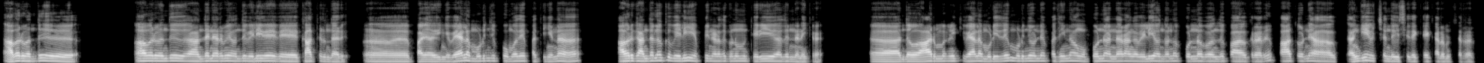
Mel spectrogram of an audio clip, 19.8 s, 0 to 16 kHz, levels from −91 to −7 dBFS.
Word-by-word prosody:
அவர் 145 +3 +5
வந்து 140 +4 -1 1.3
அவர் 150 +1 +5
வந்து 150 +2 0 0.3
அந்த 135 +3 0
நேரமே 145 +1 +2
வந்து 140 +2 -3
வெளியவே 145 -2 +2 0.2
காத்திருந்தாரு. 120 -4 0 0.3
ஆ, - - 0 0.6
ப - - +1 0.3
இங்க 120 0 -3
வேலை 155 +4 +5
முடிஞ்சு 150 +2 -4
போம்போதே 135 +1 -1
பாத்தீங்கன்னா, 125 +3 -1 0.8
அவருக்கு 145 +1 +5
அந்த 145 +3 0
அளவுக்கு 170 +2 -1
வெளிய 155 +1 +1
எப்டி 145 0 -6
நடந்துக்கணும்னு 135 0 -3
தெரியாதுன்னு 130 -2 0
நெனைக்குறேன். 105 -3 -6 0.7
அ, - - 0 0.3
அந்த 120 +1 0 0.2
6:00 135 0 +5
மணிக்கு 140 +1 -4
வேல 135 +1 +4
முடியுது. 130 +4 -1
முடிஞ்ச 145 +1 -2
உடனே 150 0 -3
பாத்தீங்கன்னா 140 +3 -3
அவங்க 135 -3 -2
பொண்ணா 140 +1 0
அந்நேரம் 135 +1 +1
அங்க 135 -1 -1
வெளிய 140 +2 +1
வந்த 130 0 -4
உடனே, 145 -1 -5
பொண்ண 135 0 -1
வந்து 130 +1 -3
பாக்குறாரு, 120 +3 0 0.2
பாத்த 135 0 +1
உடனே 145 +3 -1 0.5
அங்கயே 165 +5 +2
வெச்சு 140 - -6
அந்த 125 -1 -1
விஷயத்த 120 +2 -4
கேக்க 110 -2 -2
ஆரம்பிச்சிடுறாரு. 100 -1 -7
135 Hz, 155 wpm, -23 LUFS, 130-145 Hz, 1.3 s, அவர்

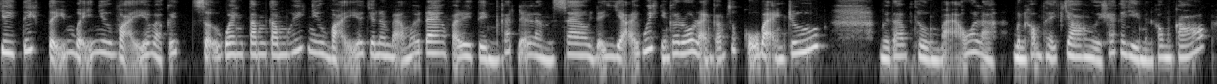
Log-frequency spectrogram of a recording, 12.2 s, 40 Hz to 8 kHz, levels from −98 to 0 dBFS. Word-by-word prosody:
chi 290 -4 +4
tiết, 340 0 0
tỉ 255 - +2
mỉ - - +2
như 295 -3 -1
vậy 260 - -2
á, - - 0
và 235 -6 -2
cái 285 - -3
sự - - -1
quan 265 +1 +2
tâm, 260 0 0
tâm 255 0 0
huyết 340 +7 -2
như 285 -4 -1
vậy 200 -3 -1
á, 270 - 0
cho 265 - +1
nên 250 -2 0
bạn 200 -3 -2
mới 270 +6 -1
đang 285 -1 +4
phải - - +1
đi 240 -1 +4
tìm 200 -3 +3
cách 315 - -6
để - - -1
làm 215 -8 -1
sao 250 +3 -1
để - - 0
giải 225 -3 0
quyết 360 +4 +4
những 205 - -2
cái 275 - 0
rối 300 +3 +4
loạn 270 - 0
cảm 195 +5 -4
xúc 345 +2 -5
của - - +2
bạn 200 -6 +3
trước. 315 - +3 0.6
Người 205 -4 +2
ta 235 +3 -3
thường 190 -6 +2
bảo 280 - -4
á 305 - -1
là 205 -11 -3 0.2
mình 205 -3 +5
không 240 - -3
thể 225 -4 -2
cho 235 -4 +3
người 210 -5 +1
khác 290 - -5
cái 280 - 0
gì 210 -5 +3
mình 180 -2 +1
không 215 +1 0
có. 230 - -1
255 Hz, 285 wpm, -23 LUFS, 215-285 Hz, 0.6 s, mình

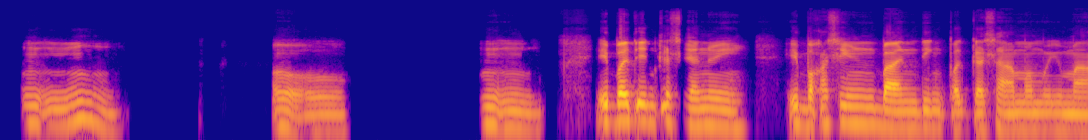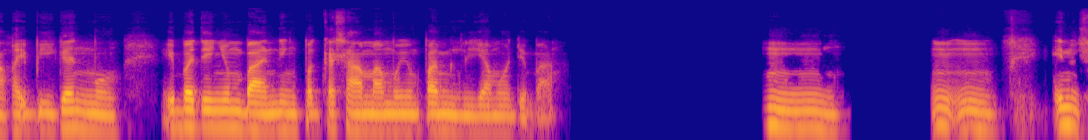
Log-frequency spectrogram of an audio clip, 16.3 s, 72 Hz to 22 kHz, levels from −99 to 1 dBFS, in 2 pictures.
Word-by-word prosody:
Mm. 140 -3 -4 1.2
Oo. 105 -3 -3 1.0
Mm, 120 -6 -4 0.4
iba 155 +1 +8
din 160 0 +5
kasi 155 0 0
ano 135 +1 +2
eh 120 -2 -1 0.3
iba 135 -2 +2
kasi 140 +2 -2
'yong 140 -2 -1
bonding 120 -1 +4
kapag 115 +1 -1
kasama 110 -1 0
mo 110 - -3
'yong 110 - -3
mga 105 -1 0
kaibigan 110 +3 -1
mo, 105 -3 -2 0.3
iba 125 +1 +3
din 125 0 +1
'yong 120 -1 -1
bonding 110 -1 +3
kapag 105 0 -6
kasama 105 -1 0
mo 105 0 -1
'yong 105 0 -3
pamilya 100 -2 -1
mo 100 0 -5
di - - -11
ba? - - -14 1.5
Mm. 120 -5 -3 0.6
Mm 120 -4 -3 0.4
in 140 +1 +2
115 Hz, 125 wpm, -22 LUFS, 105-130 Hz, 1.5 s, iba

